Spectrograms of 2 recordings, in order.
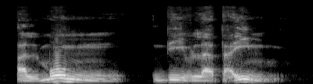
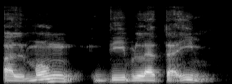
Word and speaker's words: Almón Diblataim: Y la jornada de hoy se llama Almón Diblataim, así leído en español. Almón Diblataim. Esa es la manera que se pronuncia en español.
